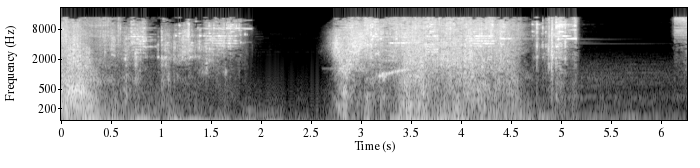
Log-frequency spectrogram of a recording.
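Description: Cinematic intro sound effects: a deep bass rumble under a series of loud crashing hits with sliding whooshes, the longest from about three to five seconds in, then dying away near the end.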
